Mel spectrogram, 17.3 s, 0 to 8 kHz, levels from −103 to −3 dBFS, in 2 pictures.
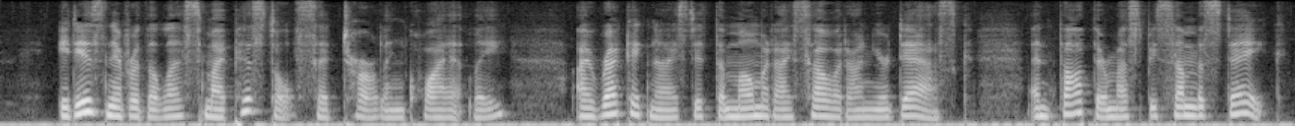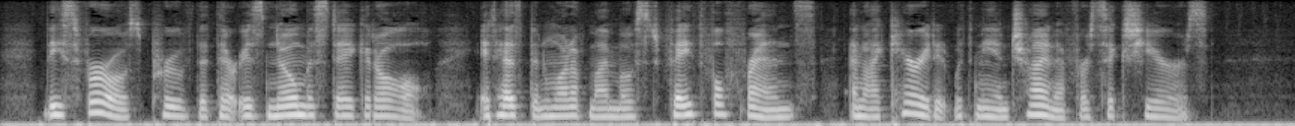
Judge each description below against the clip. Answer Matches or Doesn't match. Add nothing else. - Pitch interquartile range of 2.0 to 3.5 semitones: Matches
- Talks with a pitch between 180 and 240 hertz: Doesn't match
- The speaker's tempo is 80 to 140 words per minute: Doesn't match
